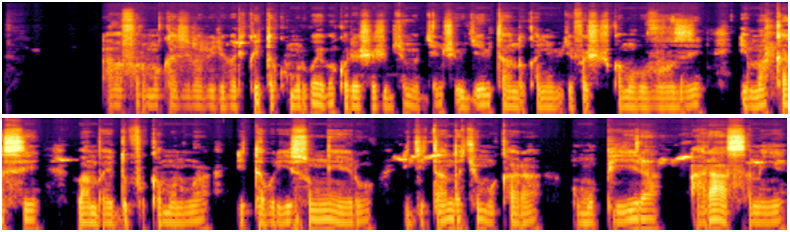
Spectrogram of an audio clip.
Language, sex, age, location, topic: Kinyarwanda, male, 18-24, Kigali, health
